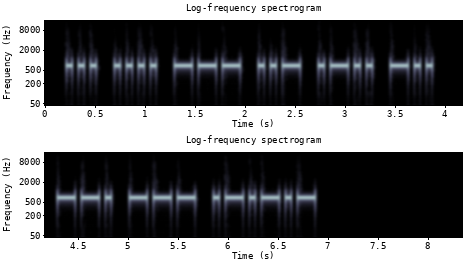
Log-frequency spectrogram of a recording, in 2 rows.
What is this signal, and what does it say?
Morse code, heard as a keyed tone, about 21 wpm, 700 Hz. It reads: SHOULD GO.
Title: Sentences with 3-Word Phrases - Spoken Beginning - 20wpm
